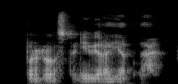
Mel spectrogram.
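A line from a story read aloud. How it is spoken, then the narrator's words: Whispered. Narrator (Russian): шептал он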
